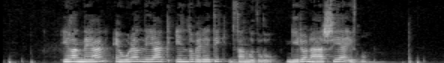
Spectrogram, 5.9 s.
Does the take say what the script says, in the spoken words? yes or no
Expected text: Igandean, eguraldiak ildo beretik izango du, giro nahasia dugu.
yes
